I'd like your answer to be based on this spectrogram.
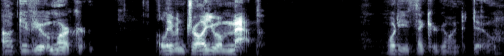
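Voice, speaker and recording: Bitter, low-voiced dying old man. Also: brisk. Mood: cold, scheming. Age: older. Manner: haughty, indignant, formal, frequent coughing and throat-clearing. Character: bitter, scheming, dying old man, haughty rich uncle. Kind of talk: audio drama villain acting.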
